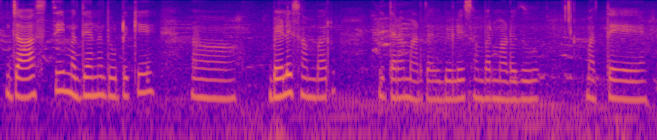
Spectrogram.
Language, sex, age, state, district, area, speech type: Kannada, female, 18-30, Karnataka, Mandya, rural, spontaneous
